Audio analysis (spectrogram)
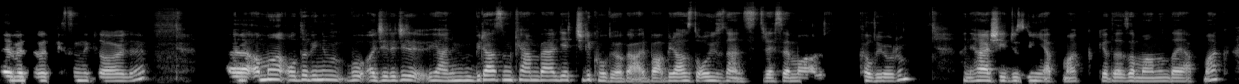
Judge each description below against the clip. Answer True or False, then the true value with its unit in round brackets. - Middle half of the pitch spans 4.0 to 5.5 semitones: False (3.5 semitones)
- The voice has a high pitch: False (180 Hz)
